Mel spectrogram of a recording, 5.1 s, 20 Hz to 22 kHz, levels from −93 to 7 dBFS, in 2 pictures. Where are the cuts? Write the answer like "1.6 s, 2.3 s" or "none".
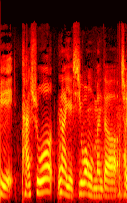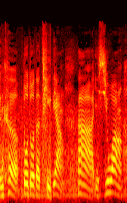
1.1 s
